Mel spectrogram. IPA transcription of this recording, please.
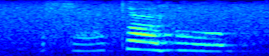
sˤe̤tˤɘo̯jo

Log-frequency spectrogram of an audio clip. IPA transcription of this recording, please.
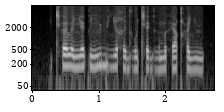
cʰɜ lɜɲɛ kəɲʉ bʲɛʎi χidʱo cʰɛɡʱəməhɛ qʰɜʎʉ

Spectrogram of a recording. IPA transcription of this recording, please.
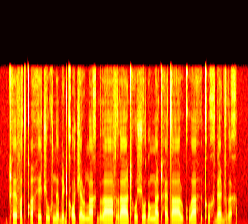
ʈʰɛfatqʼʉ het͡ʃʊːxʷnɛɓeɖ kʼɔt͡ʃæɹŋaːx ɡraːfraːʈʰo ʃoɗɔ ŋaʈʰæ taːɹkʷʼaːhʉ kʼʊx ɗæɖrax

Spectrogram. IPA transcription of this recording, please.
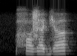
xɔzɜbʲʌ

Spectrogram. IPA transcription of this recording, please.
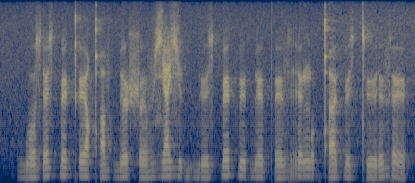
ɡ͡bozɾøzk͡pø kʼøqʼovɡ͡bø ʂɵvʑæʑʉɡ ɡ͡bʉzk͡pøk͡pʉɡ͡bø pʼøvrøŋoɡ qʼʉk͡pʉz tʼʉɾʉvɾø

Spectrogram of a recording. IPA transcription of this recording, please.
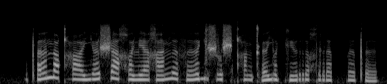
pʼɐnu qʰœːjœʃa χolʲaːχaŋəː fəːɡʲœʃləʃ qʰuŋkʼœjo kʲoruχ rɐpːəːpʼə

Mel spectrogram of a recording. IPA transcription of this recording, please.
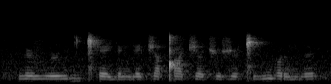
ðə˞vuɹuɟɪ ǁʰɛ jɛŋɡɛt͡ʃɑ ǃɑt͡ʃʌt͡ʃʊ ʒə˞ǁiŋɡɔ ɾʊmbə

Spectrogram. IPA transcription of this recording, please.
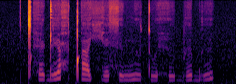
ǀʰɛɖeħǃa çesɨŋɨtʷe hɨbɘbɨ

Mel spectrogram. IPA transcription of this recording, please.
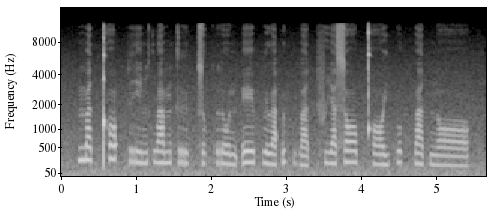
ma˦˥t̚kʰɔ˥˩ʔ pri˩˦nkwa˧mkrɯ˨˩k̚so˨˩k̚ ro˨˩n ʔeː˦˥p̚lɯ˨˩a̯ʔɯ˥˩k̚ba˨˩t̚ fi˧a̯sɔː˥˩p̚kʰɔː˧j po˥˩k̚pa˦˥t̚nɔː˧

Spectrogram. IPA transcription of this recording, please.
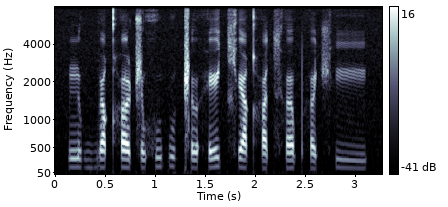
nuɡbʉqʰu ʈ͡ʂɐxʷɨ puǁɵhe t͡ɕʰeqʰɵt͡sʰɐ pʰɐt͡ʃʰi

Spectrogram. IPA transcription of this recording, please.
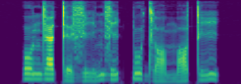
o˧ndæ˧te˩ zi˨˩˦nzi˧˥˧k͡pu˥˨ dlɒ˩mɒ˩˥ ti˧˥˧

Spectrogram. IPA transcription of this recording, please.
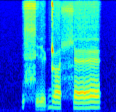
sḭ ɖʌɬɛ

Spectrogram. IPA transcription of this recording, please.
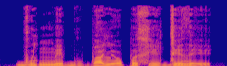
ɡu˦lʲŋ͡me˦ ɓu˨ba˦lʲɔ˨˦ pə˦xe˨de˦ðe˨

